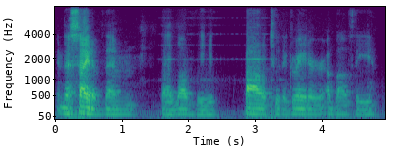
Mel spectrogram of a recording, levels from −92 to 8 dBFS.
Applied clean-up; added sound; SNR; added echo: neural separator model SepFormer DNS4.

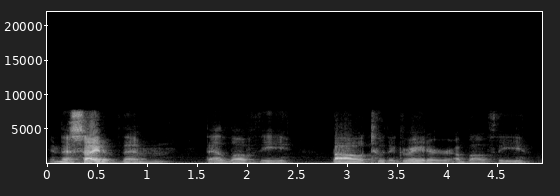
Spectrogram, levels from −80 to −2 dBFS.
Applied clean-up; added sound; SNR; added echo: none; none; none; none.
